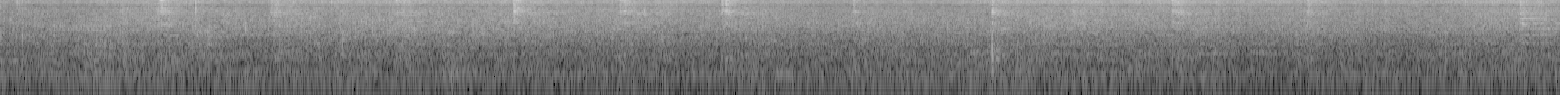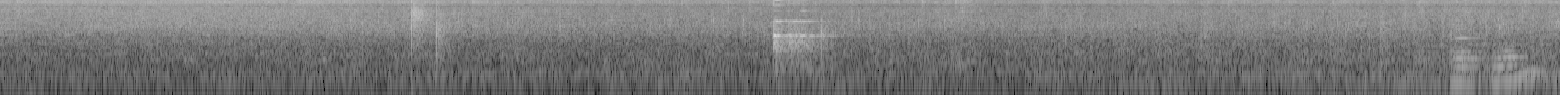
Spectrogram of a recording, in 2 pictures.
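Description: Eggplant with local prawns and chillies fries in a pan, a loud, dense, steady hiss of sizzling oil with a few faint clinks and one brief scrape, heard up close with no talk.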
